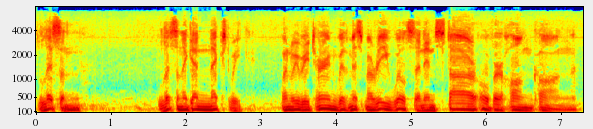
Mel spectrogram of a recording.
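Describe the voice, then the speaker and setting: Very deep, creaky vintage male radio announcer. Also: dull audio, a little hiss or hum. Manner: measured, formal, ominous. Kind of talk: 1950s radio show announcing, scripted. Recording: old band-limited radio recording, music behind.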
